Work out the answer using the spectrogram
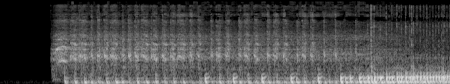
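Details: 1987 Honda CBR600F Hurricane first start with makeshift fuel line and carb bowls filled by bottle, open header: silence, then it catches at once and settles to a loud fairly even idle with a blip; runs fine.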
